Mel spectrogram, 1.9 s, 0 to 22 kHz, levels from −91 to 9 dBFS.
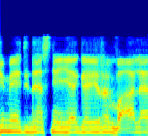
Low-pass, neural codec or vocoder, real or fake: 7.2 kHz; autoencoder, 48 kHz, 32 numbers a frame, DAC-VAE, trained on Japanese speech; fake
